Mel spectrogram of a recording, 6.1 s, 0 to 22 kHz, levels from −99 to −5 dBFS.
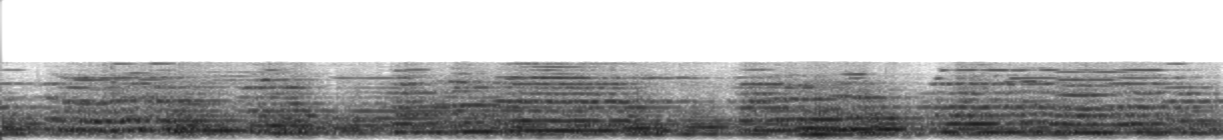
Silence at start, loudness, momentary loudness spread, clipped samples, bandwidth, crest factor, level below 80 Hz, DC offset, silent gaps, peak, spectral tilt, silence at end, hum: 0 s; -22 LUFS; 5 LU; under 0.1%; 3.6 kHz; 14 dB; under -90 dBFS; under 0.1%; none; -8 dBFS; -6 dB/octave; 0 s; none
